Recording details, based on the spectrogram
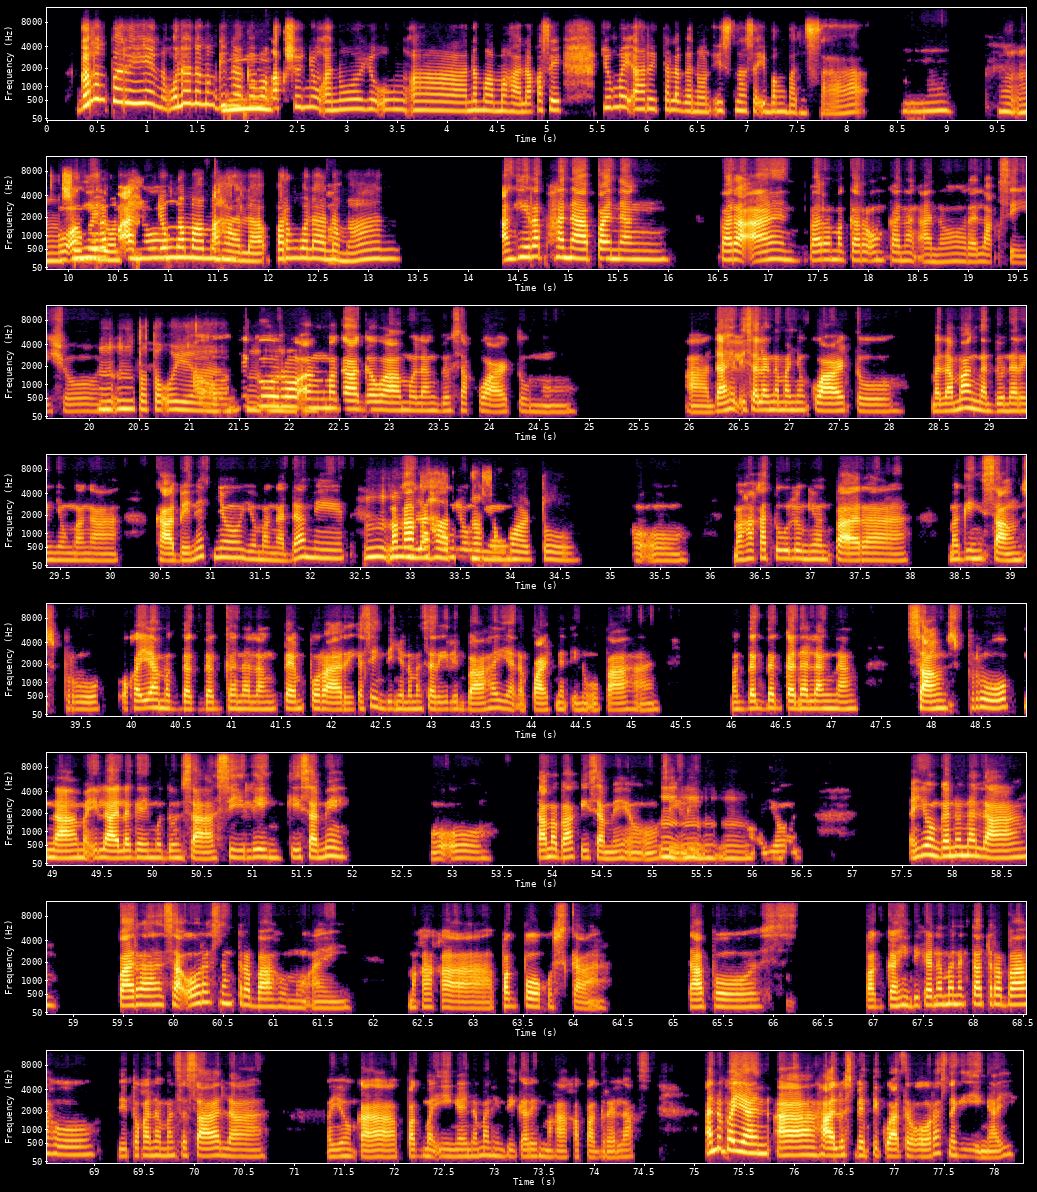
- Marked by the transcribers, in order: other background noise; tapping; "soundproof" said as "soundsproof"; "soundproof" said as "soundsproof"
- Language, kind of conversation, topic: Filipino, advice, Paano ako makakapagpahinga at makakapagpakalma kahit maraming pinagmumulan ng stress at mga nakagagambala sa paligid ko?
